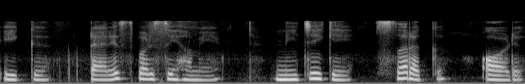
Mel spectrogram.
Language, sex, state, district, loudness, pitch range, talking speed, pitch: Hindi, female, Bihar, West Champaran, -16 LUFS, 215-255 Hz, 105 wpm, 225 Hz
